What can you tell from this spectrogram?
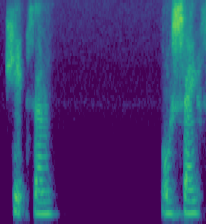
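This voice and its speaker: A woman's voice: slow pace, mellow, dry recording, lo-fi sound. A woman chatting casually on a video call, hesitant and full of fillers. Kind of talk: casual meeting chat.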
